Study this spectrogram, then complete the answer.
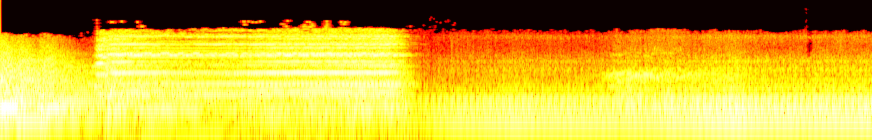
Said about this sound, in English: Who can relax in this mess of traffic? There must be a wreck or something up ahead.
